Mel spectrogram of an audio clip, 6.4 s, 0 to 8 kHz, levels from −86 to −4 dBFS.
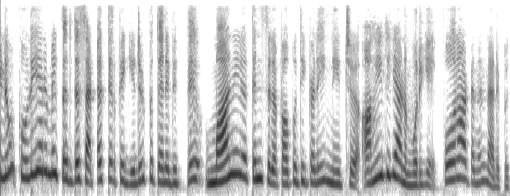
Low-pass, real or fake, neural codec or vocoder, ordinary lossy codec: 7.2 kHz; fake; codec, 16 kHz, 0.5 kbps, X-Codec, HuBERT features, trained on balanced general audio; none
